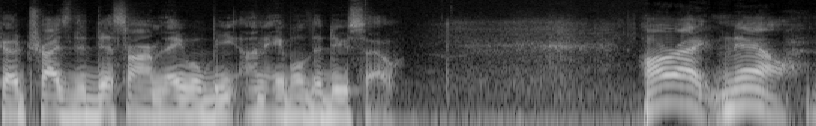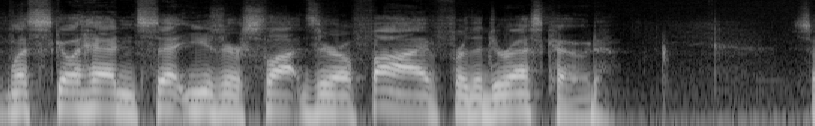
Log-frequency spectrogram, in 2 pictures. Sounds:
Speech

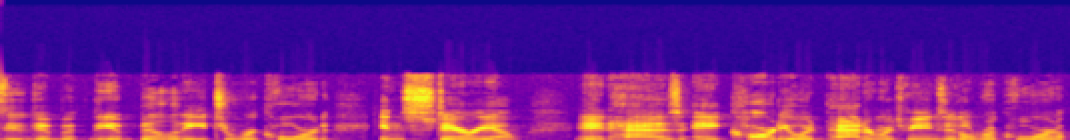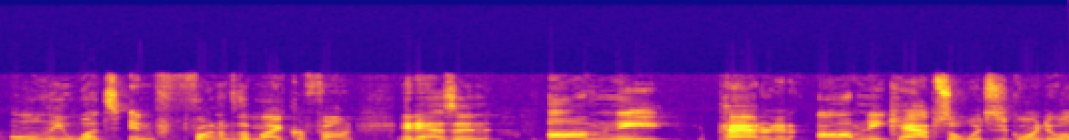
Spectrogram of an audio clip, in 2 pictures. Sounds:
Speech

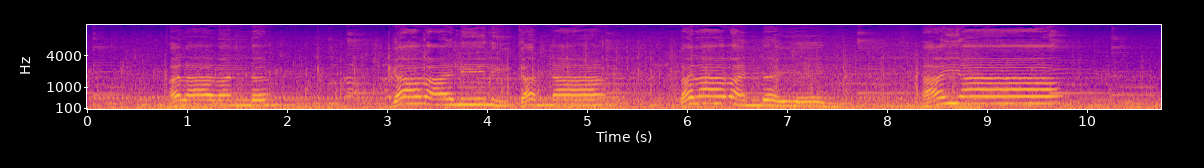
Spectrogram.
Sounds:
outside, rural or natural, Music, Run

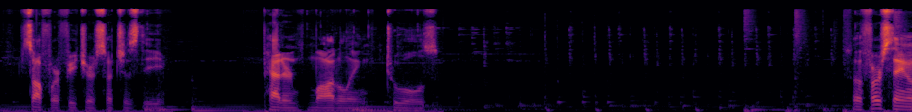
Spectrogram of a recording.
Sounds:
Music, Speech

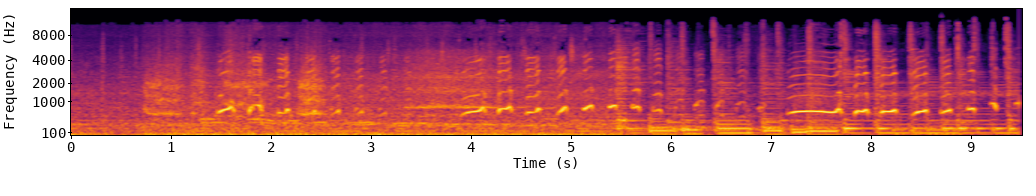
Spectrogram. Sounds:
Vehicle, Car, Music

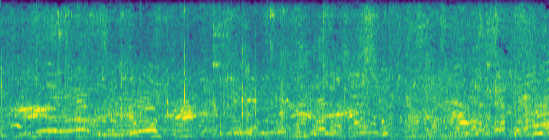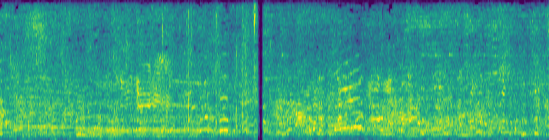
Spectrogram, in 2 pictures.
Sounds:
Speech

